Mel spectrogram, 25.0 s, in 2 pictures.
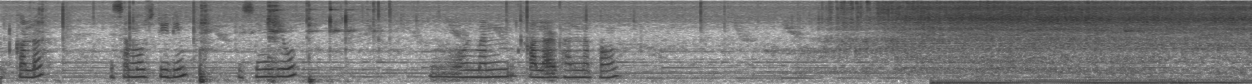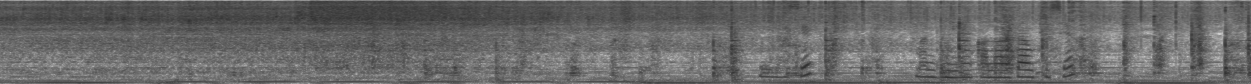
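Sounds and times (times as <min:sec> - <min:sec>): loud frying sizzle: 0:00.0 - 0:25.0
wooden spatula scraping pan: 0:16.0 - 0:25.0.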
